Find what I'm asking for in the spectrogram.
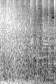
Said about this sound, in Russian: Секундой позже оглушительный взрыв на несколько секунд лишил меня слуха.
